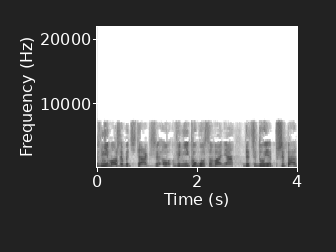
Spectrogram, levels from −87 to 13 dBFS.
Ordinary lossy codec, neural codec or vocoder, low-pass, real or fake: none; none; 7.2 kHz; real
